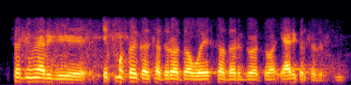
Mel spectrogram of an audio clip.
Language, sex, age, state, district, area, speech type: Kannada, male, 30-45, Karnataka, Belgaum, rural, conversation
